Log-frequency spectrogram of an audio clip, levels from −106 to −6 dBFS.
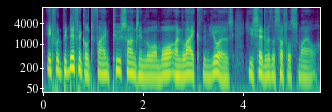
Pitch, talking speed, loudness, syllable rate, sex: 130 Hz, 215 wpm, -20 LUFS, 4.9 syllables/s, male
